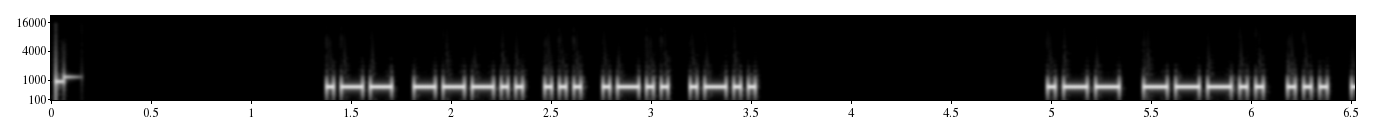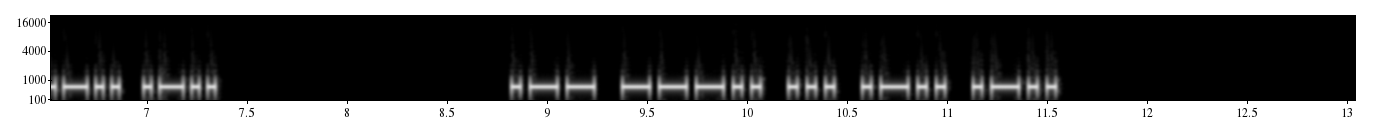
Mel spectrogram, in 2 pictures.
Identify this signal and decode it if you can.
Morse code, heard as a keyed tone, about 29 wpm, 700 Hz. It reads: W8SLL W8SLL W8SLL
